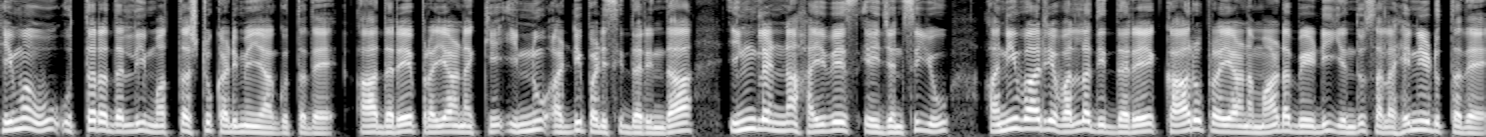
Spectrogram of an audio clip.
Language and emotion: Kannada, neutral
